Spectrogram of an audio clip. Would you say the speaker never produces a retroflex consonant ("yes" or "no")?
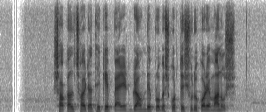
no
